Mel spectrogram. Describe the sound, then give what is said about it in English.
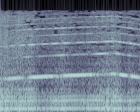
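A police car siren wails loudly and continuously as the police car follows behind a vehicle, chasing it and telling it to pull over, its steady tone gliding slowly in pitch over a low rumbling engine drone, with no voices. “There's a cop car behind me.”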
